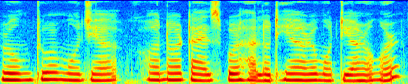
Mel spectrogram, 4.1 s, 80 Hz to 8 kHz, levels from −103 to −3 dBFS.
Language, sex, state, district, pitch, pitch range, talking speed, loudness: Assamese, female, Assam, Kamrup Metropolitan, 225 Hz, 215-230 Hz, 100 wpm, -14 LUFS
